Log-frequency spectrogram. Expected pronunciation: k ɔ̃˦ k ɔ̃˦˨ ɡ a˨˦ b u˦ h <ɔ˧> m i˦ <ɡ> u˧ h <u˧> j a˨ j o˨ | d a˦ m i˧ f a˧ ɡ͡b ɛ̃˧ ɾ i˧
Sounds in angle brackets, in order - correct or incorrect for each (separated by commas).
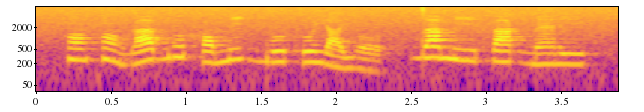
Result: correct, incorrect, correct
